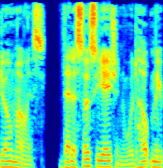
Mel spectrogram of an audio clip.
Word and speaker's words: domus: The classical Latin pronunciation sounds like domus.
